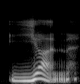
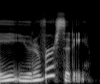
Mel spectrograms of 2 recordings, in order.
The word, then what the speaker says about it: university: It starts with a vowel letter U, but the sound is yun. It sounds like a Y sound, which is a consonant sound. So we say a university.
